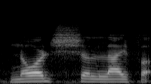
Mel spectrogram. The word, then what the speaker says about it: Nordschleife: Bro, I'm still digging the fuck out of the Nordschleife. How do you pronounce that shit? Nordschleife.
